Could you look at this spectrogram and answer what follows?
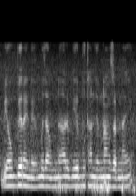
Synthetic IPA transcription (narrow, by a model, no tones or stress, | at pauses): bḭawbeɾajnɯmɯzaŋmɯnɯaɾɯbiabutʰanzɯŋnaŋzab̚naj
